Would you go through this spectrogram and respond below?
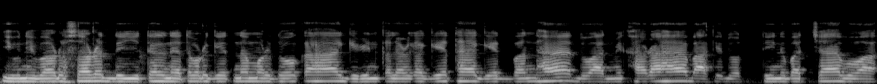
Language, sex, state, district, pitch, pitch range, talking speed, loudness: Hindi, male, Bihar, Vaishali, 140 Hz, 135-145 Hz, 180 wpm, -23 LUFS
